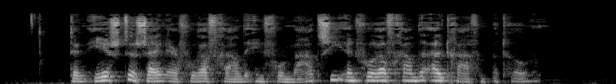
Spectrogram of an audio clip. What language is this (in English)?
Dutch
